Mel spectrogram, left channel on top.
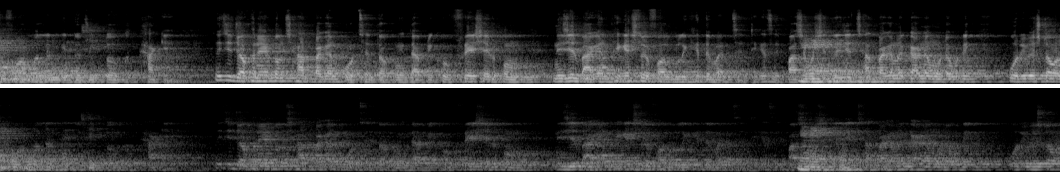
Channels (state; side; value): quieter; right; 10.9 dB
